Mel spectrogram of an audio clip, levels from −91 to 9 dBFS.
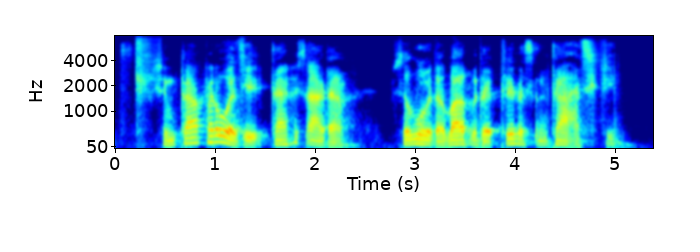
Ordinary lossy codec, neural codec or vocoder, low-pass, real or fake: none; codec, 16 kHz, 1 kbps, FreqCodec, larger model; none; fake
